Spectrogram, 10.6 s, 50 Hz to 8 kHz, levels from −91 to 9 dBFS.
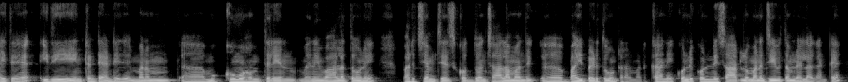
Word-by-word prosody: అయితే 130 0 -1 0.4
ఇది 135 0 +2 0.2
ఏంటంటే 130 +2 -1
అండి 110 +5 -1 0.3
మనం 115 +1 +1 0.4
ఆహ్, 100 -1 -4
ముక్కుమొహం 135 +4 +1
తెలియమని 125 -1 -1
వాళ్ళతోని 110 +2 +1 0.4
పరిచయం 110 +5 0
చేసుకోద్దని 120 0 -1
చాలామందికి 110 +1 +1
ఆహ్, 100 -1 +1
భయపెడుతూ 110 +1 +2
ఉంటారనమాట. 85 0 -12
కానీ 140 +1 0
కొన్ని 135 +2 +3
కొన్ని 160 -1 +2
సార్లు 125 -1 +1
మన 115 -1 +3
జీవితంలో 110 -1 +3
ఎలాగంటే 90 - -4
115 Hz, 125 wpm, -24 LUFS, 110-130 Hz, 0.4 s, కొన్ని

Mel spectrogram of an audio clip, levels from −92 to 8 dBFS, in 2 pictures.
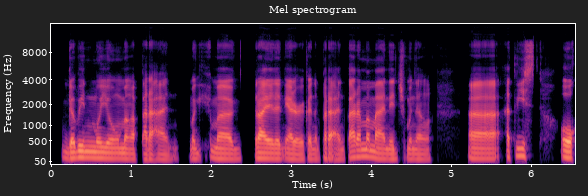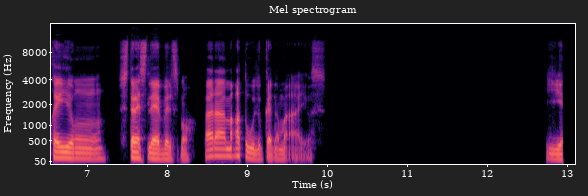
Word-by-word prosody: gawin 120 +2 +3
mo 115 - +3
yung 105 -1 +1
mga 100 -2 -1
paraan. 90 0 -2 0.2
Maging 100 +5 -8
mag-trial 100 0 +2
and 100 - -7
error 95 -2 +2
ka - - -1
ng 95 - -7
paraan 90 - 0
para 135 +7 +2
ma-manage 100 -7 0
mo 95 - -4
ng, 90 -1 -4 0.5
ah, 100 -1 +3
at - - -3
least 150 -2 -3 0.2
okey 115 -2 +5
yung 105 -2 -3 0.2
stress 110 -2 +1
levels 95 -4 +1
mo 90 -2 -9 0.2
para 145 +1 +2
makatulog 140 -10 -2
ka - - -4
nang - - -8
maayos. - - -16 2.8
Yeah. 95 -1 -3
100 Hz, 135 wpm, -23 LUFS, 95-115 Hz, 2.8 s, okey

